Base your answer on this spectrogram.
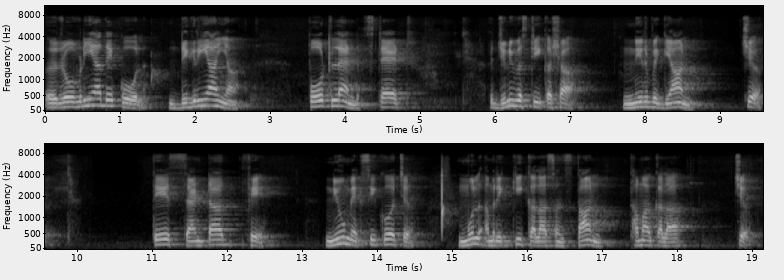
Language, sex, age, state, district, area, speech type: Dogri, male, 30-45, Jammu and Kashmir, Reasi, urban, read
